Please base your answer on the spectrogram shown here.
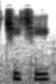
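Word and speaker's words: Qiqi: Anyway, it's it's chi-chi. It really is chi-chi. The Q is always that ch sound.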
